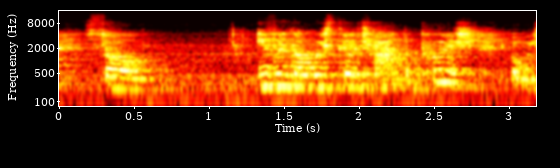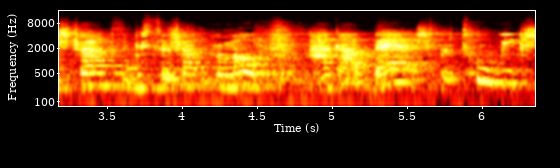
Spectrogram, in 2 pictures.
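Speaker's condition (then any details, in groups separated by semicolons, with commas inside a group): No condition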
